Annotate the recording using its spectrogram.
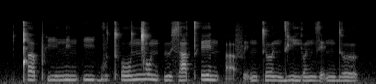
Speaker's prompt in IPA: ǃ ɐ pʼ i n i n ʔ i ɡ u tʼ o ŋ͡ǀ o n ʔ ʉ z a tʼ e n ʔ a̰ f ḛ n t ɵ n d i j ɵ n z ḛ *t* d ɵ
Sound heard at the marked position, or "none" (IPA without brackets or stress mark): n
